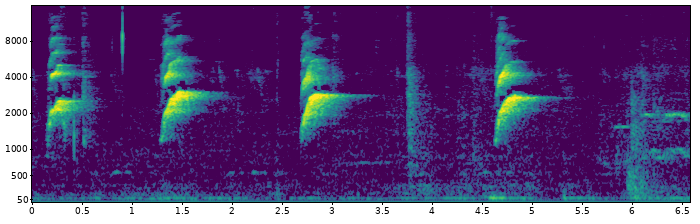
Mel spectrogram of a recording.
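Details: Pet Indian ringneck parrot greeting an African grey parrot as a show of affection: four loud, harsh squawks, each bending down in pitch, about every one and a half seconds, then faint whistles.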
